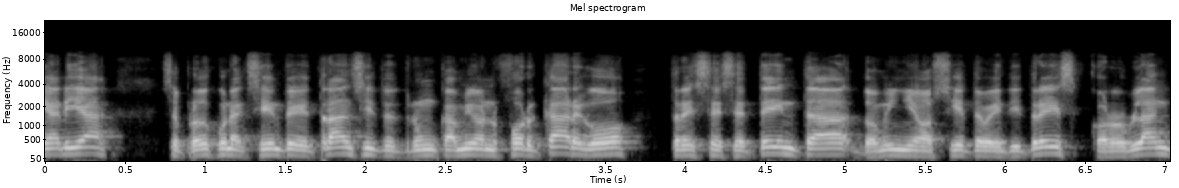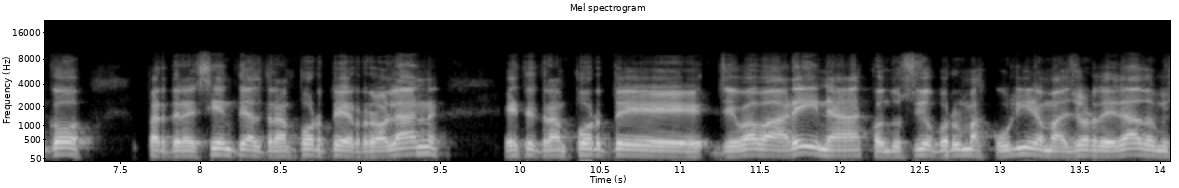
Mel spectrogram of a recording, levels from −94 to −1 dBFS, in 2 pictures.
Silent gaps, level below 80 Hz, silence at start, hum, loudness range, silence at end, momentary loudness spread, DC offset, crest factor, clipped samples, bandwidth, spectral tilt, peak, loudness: none; -70 dBFS; 0 s; none; 1 LU; 0 s; 5 LU; under 0.1%; 16 dB; under 0.1%; 9.8 kHz; -4.5 dB/octave; -8 dBFS; -25 LUFS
